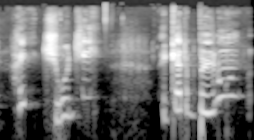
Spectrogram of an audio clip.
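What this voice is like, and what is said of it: Grating Pennywise voice, Bill Skarsgård. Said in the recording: “With Bill Skarsgård, he has this like nails on a chalkboard like voice.”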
